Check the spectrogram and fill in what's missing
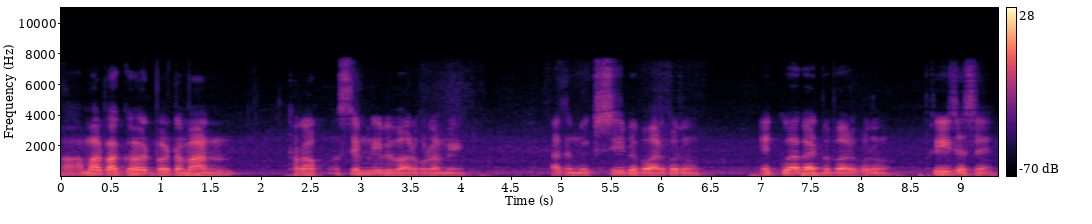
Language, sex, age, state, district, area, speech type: Assamese, male, 45-60, Assam, Nalbari, rural, spontaneous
